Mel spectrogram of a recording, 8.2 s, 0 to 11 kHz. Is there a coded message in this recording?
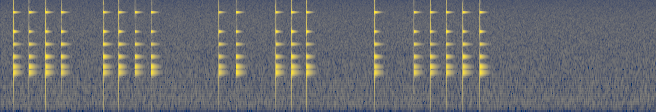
Yes: tap code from 0.2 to 6.2 s, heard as taps on glass, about 5 knocks a second. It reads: THE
